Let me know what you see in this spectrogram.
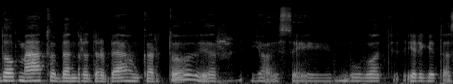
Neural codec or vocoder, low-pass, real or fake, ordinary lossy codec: vocoder, 44.1 kHz, 128 mel bands, Pupu-Vocoder; 14.4 kHz; fake; Opus, 24 kbps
